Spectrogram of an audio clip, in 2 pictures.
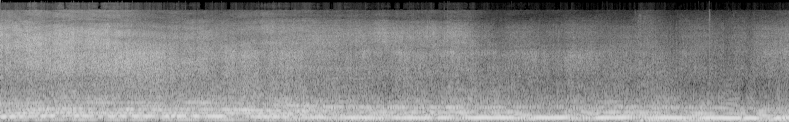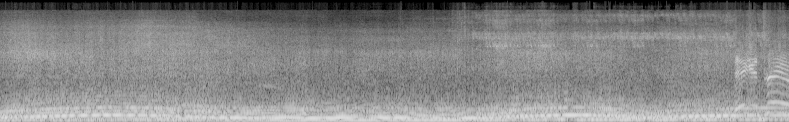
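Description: A mud bog truck called Taz, driven by Ronald Grubbs, charges through deep mud and over jumps. Its loud engine revs up and down in repeated swells, and an announcer talks over it throughout.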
